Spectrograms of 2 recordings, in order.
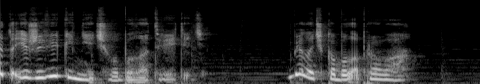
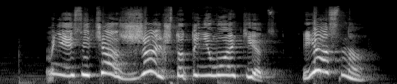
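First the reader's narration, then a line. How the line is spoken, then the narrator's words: Snapping back, matching tone. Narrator (Russian): в тон ему огрызнулась Белочка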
